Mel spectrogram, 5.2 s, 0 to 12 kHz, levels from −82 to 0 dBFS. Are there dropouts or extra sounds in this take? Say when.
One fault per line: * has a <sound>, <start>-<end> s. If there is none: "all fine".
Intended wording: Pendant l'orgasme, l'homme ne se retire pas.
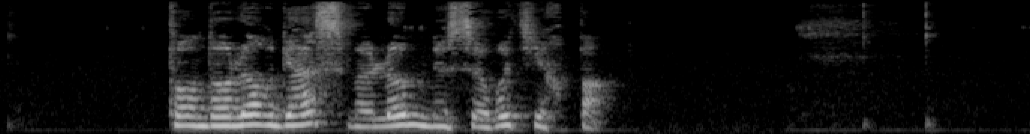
all fine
